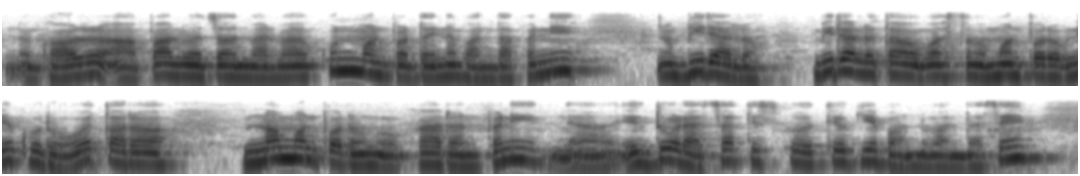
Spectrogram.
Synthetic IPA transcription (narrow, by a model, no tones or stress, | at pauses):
ɡʱʌrpalmad͡zʌnmarmakunmʌnpʌrd̪ʌjnʌbʱʌnd̪apʌni | biɾalo | biɾalot̪ʌwast̪ʌmamʌnpʌɾawnekuɾoɦot̪ʌɾʌ | nʌmʌnpʌɾanokaɾʌnpʌniek̚d̪oɽat͡sʰʌt̪eskot̪jokebʱʌnːubʱʌnd̪at͡sʌj̃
